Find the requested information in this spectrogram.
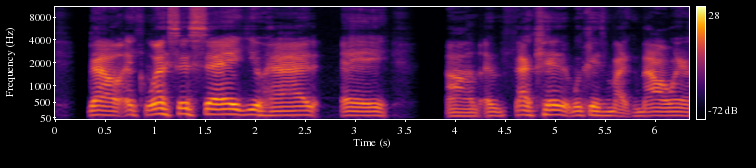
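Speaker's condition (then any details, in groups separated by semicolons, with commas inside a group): Cerebral palsy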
